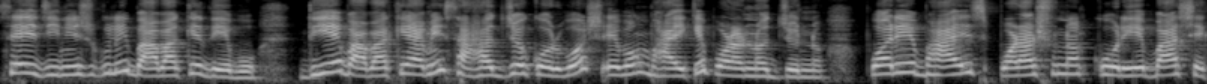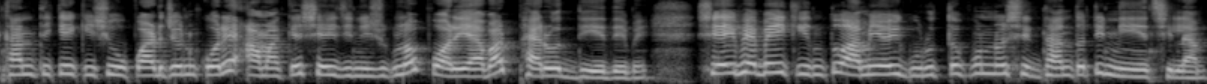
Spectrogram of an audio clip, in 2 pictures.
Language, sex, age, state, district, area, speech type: Bengali, female, 60+, West Bengal, Nadia, rural, spontaneous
